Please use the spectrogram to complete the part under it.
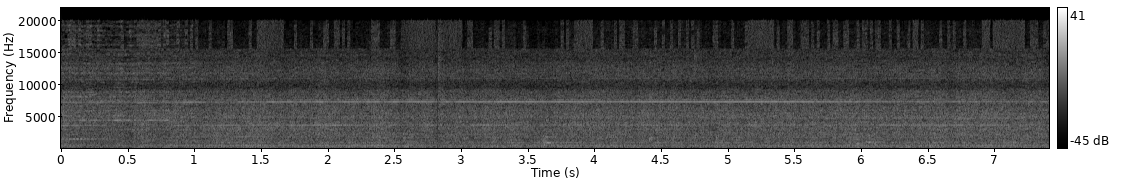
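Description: A power tool removes wood from a large wooden assembly square, a loud, continuous whining roar with a steady grinding hiss and no pauses, close and unbroken from start to finish.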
